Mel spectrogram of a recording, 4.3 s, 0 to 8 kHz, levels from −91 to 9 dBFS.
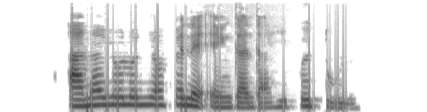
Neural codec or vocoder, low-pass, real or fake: none; 7.2 kHz; real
